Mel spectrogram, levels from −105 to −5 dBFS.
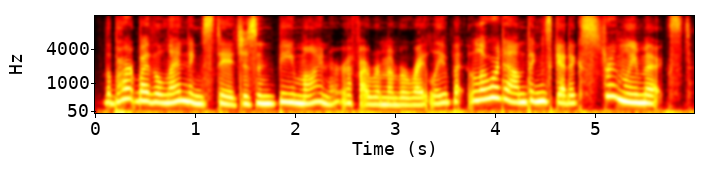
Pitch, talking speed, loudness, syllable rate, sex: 275 Hz, 210 wpm, -14 LUFS, 5.6 syllables/s, female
